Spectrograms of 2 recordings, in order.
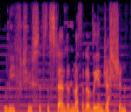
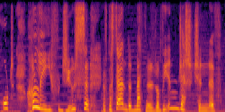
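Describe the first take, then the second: First: It is said in a normal voice. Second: It is said in a theatrical bard accent.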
